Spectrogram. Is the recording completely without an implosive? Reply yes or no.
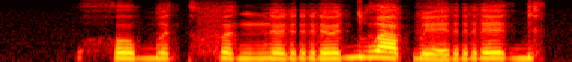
no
